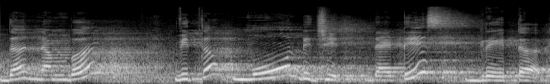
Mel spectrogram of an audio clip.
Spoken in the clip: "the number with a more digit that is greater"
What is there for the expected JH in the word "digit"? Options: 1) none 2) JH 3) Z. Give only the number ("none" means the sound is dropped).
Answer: 2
